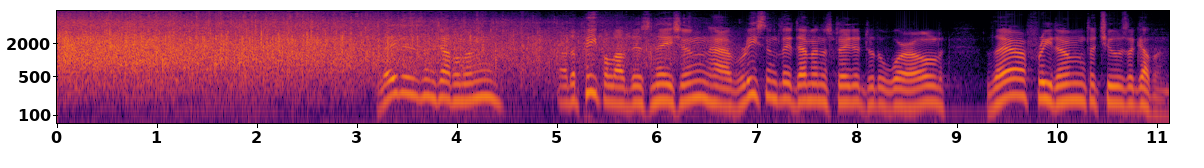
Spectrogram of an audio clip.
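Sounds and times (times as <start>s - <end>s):
audience applause: 0.0s - 6.6s
speech: 3.2s - 11.1s.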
